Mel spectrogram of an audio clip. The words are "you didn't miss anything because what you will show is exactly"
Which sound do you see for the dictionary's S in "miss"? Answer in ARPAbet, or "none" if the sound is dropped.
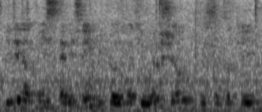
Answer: S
